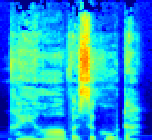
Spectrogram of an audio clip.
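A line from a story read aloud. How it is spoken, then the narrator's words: Muttering. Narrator (Vietnamese): Sành lẩm bẩm trong miệng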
